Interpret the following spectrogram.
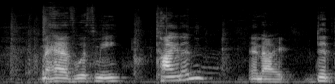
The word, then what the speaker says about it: Kynan: Round Rock Texas and I have with me Kanan and I did pronounce that right right you pronounced it correct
